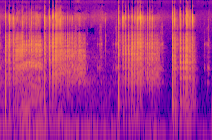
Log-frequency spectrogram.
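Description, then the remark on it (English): Four dice clatter and tumble across a hard surface, a burst of quick sharp clicks and rattles that settles, then a couple more bouncing knocks follow near the end. “So you're left with four dice. Yes, all right. So roll those.”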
